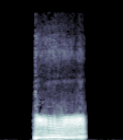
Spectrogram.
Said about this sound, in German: Igitt, immer diese Pupserei, schimpfte Schoko.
